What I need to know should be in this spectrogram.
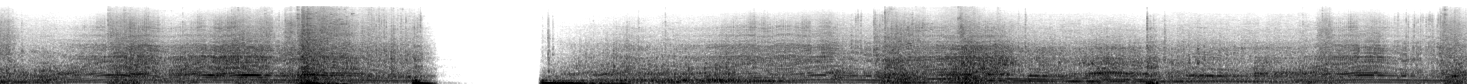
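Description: A sports car engine revs and roars at high speed.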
